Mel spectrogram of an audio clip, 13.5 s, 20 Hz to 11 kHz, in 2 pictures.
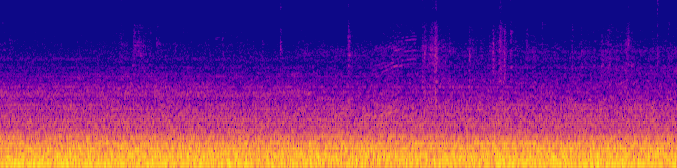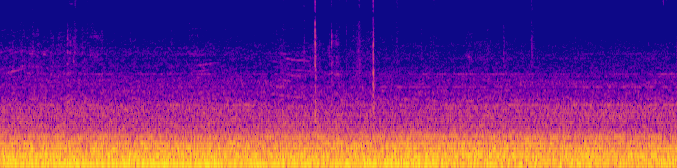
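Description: Steady cabin noise inside an Airbus A321-200 airliner: a constant low engine drone and airflow rush with a deep hum, unchanging throughout.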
